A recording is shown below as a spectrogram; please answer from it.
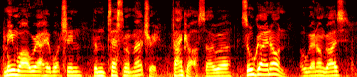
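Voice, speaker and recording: A man's voice: fairly high pitch, brisk, a little mellow. A man vlogging at an airfield, talking casually and joking with laughs between lines. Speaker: car vlogger. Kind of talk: casual vlog chat. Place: outdoors at an airfield near cars. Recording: outdoor vlog with clear background noise.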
